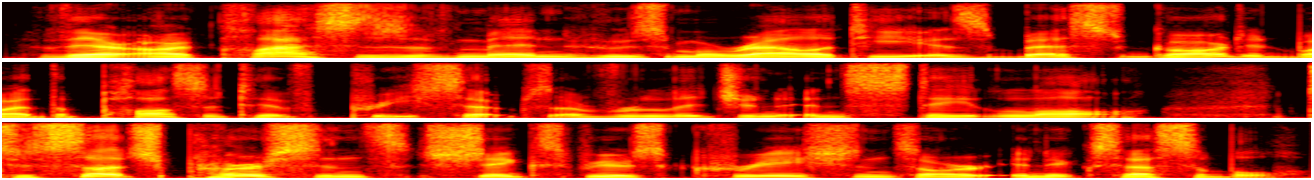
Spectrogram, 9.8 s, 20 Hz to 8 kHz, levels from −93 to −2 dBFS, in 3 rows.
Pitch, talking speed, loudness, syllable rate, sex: 135 Hz, 160 wpm, -20 LUFS, 5.5 syllables/s, male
